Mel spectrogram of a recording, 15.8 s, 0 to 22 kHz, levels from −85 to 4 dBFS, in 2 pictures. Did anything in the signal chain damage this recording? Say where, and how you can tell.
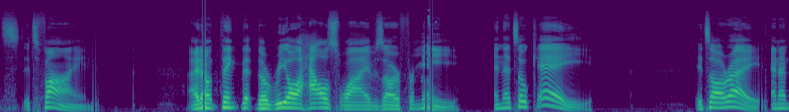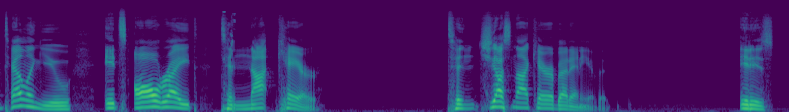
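Yes, the codec stage. Corrupt frames were decoded, producing short chirps and noise blips at 0.93, 2.03, 4.22, 7.59 and 10.11 s. Flipped bits scattered energy across wrong frequencies for a few frames each time.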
